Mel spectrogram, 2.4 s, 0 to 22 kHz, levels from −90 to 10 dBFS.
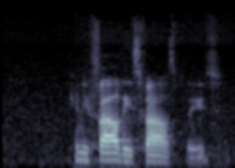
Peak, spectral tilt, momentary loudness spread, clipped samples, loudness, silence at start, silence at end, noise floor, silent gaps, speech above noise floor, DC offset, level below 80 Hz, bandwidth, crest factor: -4 dBFS; -5 dB/octave; 25 LU; under 0.1%; -21 LUFS; 0.75 s; 0.3 s; -65 dBFS; none; 42 dB; under 0.1%; -68 dBFS; 14.5 kHz; 20 dB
